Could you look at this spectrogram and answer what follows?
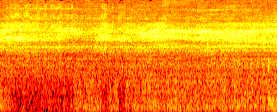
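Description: One liter of water at a rolling boil on an MSR Rapidfire camping stove gives a steady, close hiss and roar of burner and bubbling, unchanging throughout.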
